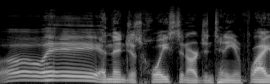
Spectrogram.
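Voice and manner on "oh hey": mock-breezy greeting, pitched much higher; casual scrap workers. Scrap workers breezily greeting as they land, high and mock-casual. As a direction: chirp it like it's no big deal. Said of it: "scrap workers just kinda go over there and go".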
